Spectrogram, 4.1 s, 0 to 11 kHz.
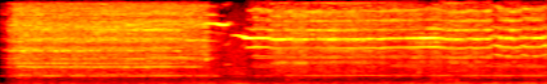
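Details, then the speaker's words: Hyundai H100 brakes: steady high-pitched metallic squeal holding one pitch, briefly cutting out; brake pads worn very thin, nearly metal-to-metal, the wear indicator tab sounding a warning. "Kapag kaganyan po, indikasyon po yan na manipis na yung ating brake pads."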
